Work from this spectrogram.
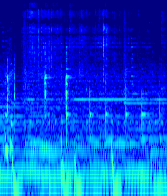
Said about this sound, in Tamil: தனியா நம்ம சேர்த்துக்கிறோம். இப்போ நம்ம இதை பொன்னிறமாக வறுத்துக்கலாம்.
